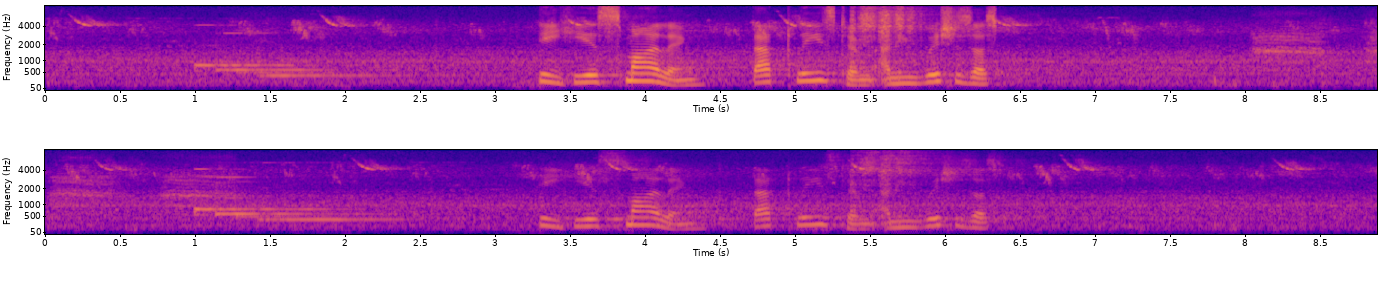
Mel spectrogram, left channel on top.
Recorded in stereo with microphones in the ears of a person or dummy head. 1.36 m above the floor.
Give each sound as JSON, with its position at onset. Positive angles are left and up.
{"t": 1.0, "sound": "a ringtone", "side_deg": -60, "distance_m": 5.0}
{"t": 3.3, "sound": "a woman speaking", "side_deg": 70, "distance_m": 0.7}
{"t": 5.4, "sound": "writing", "side_deg": 25, "distance_m": 1.4}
